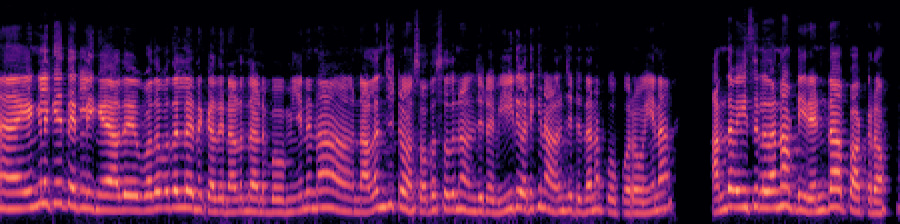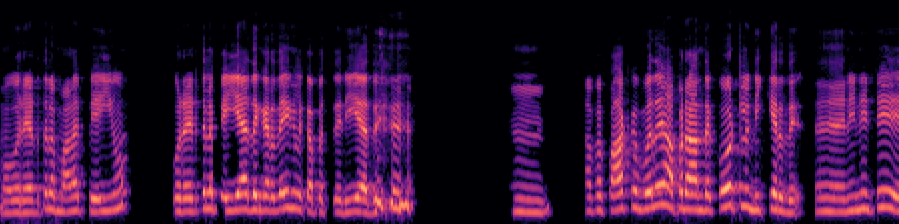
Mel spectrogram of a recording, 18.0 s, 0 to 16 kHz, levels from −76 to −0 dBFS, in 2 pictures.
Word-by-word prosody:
அ - - +2 0.3
எங்களுக்கே 345 +3 +3
தெரியலீங்க. 275 -4 +3
அது 245 +1 +1 0.2
மொத 240 +2 0
மொதல்ல 280 0 +3
எனக்கு 245 -3 -1
அது 215 0 -2
நடந்த 220 +1 -3
அனுபவம். 205 0 -7
என்னன்னா, 270 +2 -2 0.4
நனஞ்சுட்டோம். 275 +1 -1
சொத 225 +3 -5
சொதன்னு 250 0 -3
நனஞ்சுட்டோம். 220 -3 -4
வீடு 260 +4 -1
வரைக்கும் 260 +1 -3
நனஞ்சுட்டு 220 0 -5
தானே 225 +3 -1
போ 210 - -7
போறோம். 190 0 -3
ஏன்னா, 250 +3 0 0.5
அந்த 250 +7 0
வயசுல 280 -1 +1
தானா 310 +3 +4
அப்டி 250 -4 -2
2ஆ 250 +6 +3 0.2
பார்க்குறோம். 205 -3 -2 0.3
1 200 - -2
இடத்துல 255 +6 -3
மழை 225 +3 -1
பெய்யும். 225 +6 -3 0.5
1 215 - 0
இடத்துல 260 +5 -1
பெய்யாதுங்கிறதே 245 +1 +4
எங்களுக்கு 250 -5 -2
அப்ப 210 -1 -8
தெரியாது. 205 - +2 1.4
ம். 200 -1 -7 0.5
அப்ப 235 +2 -5
பார்க்கும்போது 265 +3 +2
அப்புறம் 255 -2 +6
அந்த 245 0 0
கோட்ல 305 0 +2
நிக்கிறது. 230 -4 0 0.2
அ - - -7 0.3
நின்னுட்டு 255 +4 -2
245 Hz, 155 wpm, -20 LUFS, 215-270 Hz, 1.4 s, அப்புறம்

